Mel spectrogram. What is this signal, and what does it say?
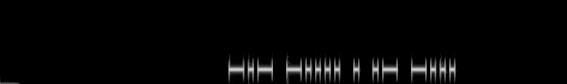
Morse code, heard as a keyed tone, about 25 wpm, 700 Hz. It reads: K6EAB
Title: USA Call Signs - 5 Characters - Repeated 2x - 25wpm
